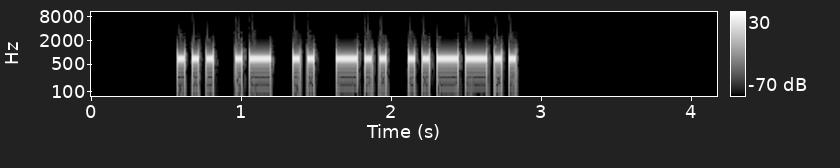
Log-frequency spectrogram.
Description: Morse code, heard as a keyed tone, about 25 wpm, 700 Hz. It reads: SAID?
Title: 4x Word-Spacing - Sentences from Top 100 Words - 25wpm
